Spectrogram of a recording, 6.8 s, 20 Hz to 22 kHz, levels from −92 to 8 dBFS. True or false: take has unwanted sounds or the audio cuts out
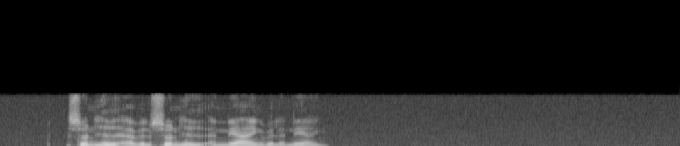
false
